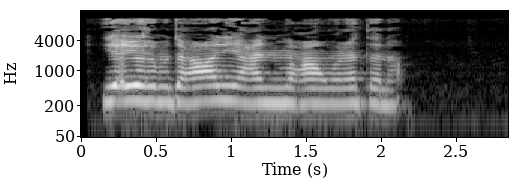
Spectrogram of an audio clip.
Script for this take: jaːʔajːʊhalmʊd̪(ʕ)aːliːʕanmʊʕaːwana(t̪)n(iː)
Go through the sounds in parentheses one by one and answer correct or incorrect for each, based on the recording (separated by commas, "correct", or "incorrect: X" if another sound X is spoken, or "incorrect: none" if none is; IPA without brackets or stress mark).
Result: correct, correct, incorrect: aː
